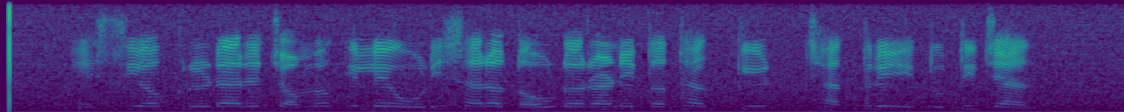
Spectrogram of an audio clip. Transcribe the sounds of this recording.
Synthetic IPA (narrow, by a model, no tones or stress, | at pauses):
esiɔkɾiɽaɾet͡ʃɔmɔkileoɽisaɾɔd̪ɔwɖɔɾaɽ̃it̪ɔt̪ʰakiʈt͡ʃʰat̪ɾijd̪ut̪it͡ʃan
